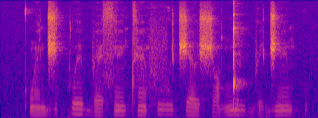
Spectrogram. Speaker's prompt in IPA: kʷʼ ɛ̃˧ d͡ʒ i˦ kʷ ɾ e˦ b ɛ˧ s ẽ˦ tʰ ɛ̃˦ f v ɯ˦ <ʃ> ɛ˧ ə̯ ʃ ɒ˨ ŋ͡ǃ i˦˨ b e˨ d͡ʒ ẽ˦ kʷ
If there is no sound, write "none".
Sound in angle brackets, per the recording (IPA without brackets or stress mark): t͡ʃ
